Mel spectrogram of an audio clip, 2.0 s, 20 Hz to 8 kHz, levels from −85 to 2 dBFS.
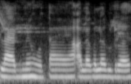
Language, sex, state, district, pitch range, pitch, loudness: Hindi, female, Uttar Pradesh, Varanasi, 195-205 Hz, 200 Hz, -19 LUFS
